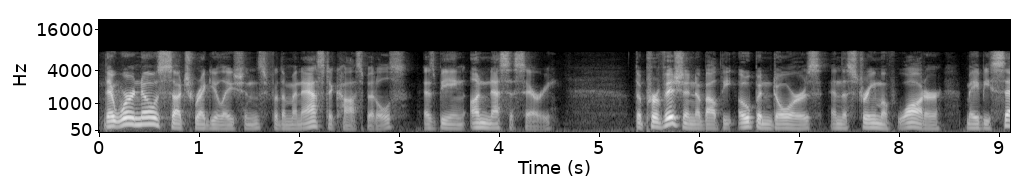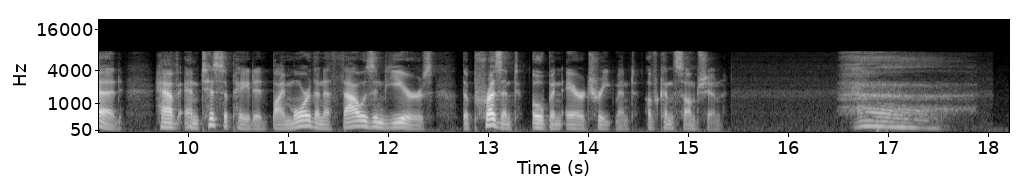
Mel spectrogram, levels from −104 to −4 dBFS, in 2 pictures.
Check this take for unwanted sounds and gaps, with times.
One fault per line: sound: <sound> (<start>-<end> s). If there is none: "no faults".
sound: sigh (16.5-17.9 s)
